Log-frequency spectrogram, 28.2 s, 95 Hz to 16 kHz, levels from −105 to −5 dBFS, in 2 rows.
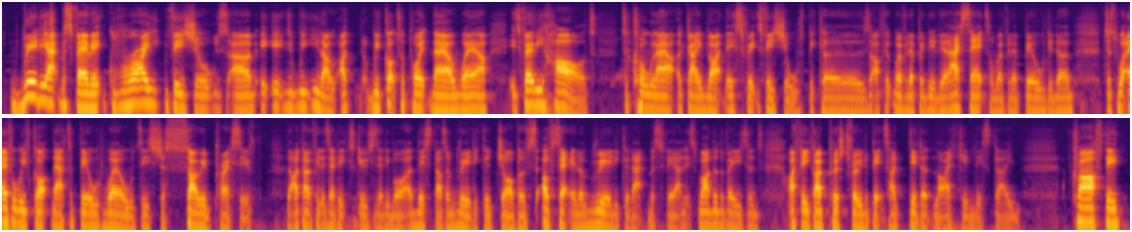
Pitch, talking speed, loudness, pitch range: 110 Hz, 210 wpm, -22 LUFS, 95-125 Hz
